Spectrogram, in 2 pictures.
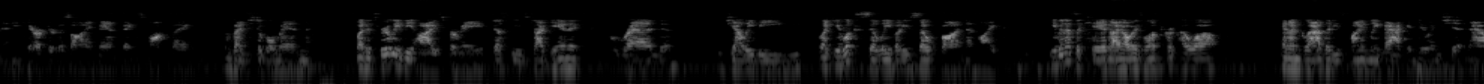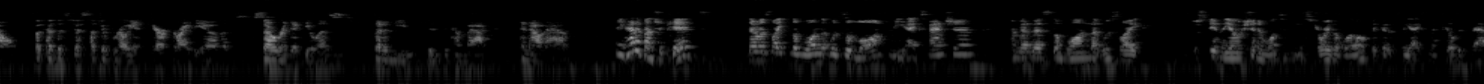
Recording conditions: poor sound quality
